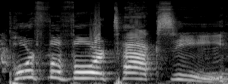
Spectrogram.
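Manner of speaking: exaggerated slow, over-clear English. Imitating tourists who talk to locals: imitating tourists speaking slowly. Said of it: "people think if you speak English slowly".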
